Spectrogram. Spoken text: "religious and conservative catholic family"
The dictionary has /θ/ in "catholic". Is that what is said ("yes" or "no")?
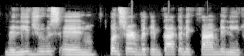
no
